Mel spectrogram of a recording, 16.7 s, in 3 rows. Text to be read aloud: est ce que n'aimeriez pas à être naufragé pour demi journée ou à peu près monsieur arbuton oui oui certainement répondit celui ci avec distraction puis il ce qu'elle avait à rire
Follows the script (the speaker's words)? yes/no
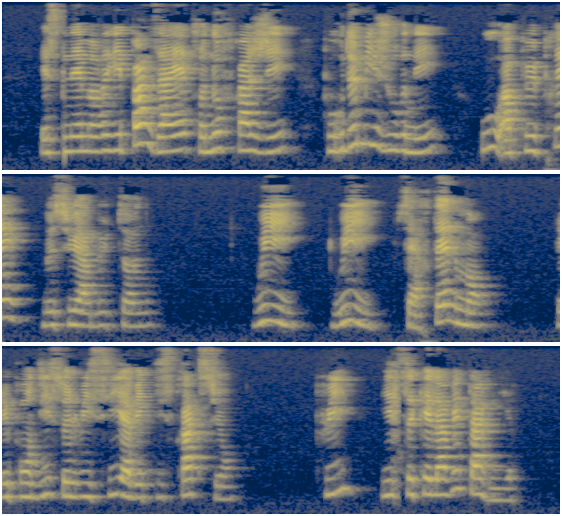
yes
